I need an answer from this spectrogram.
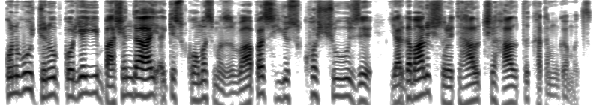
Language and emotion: Kashmiri, neutral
